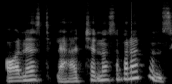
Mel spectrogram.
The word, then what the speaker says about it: honest: Honest don't pronounce the H.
